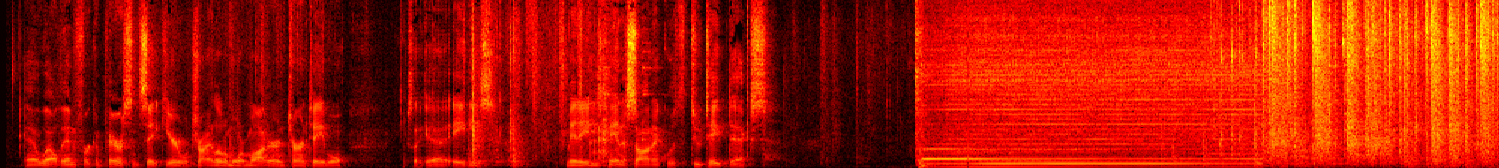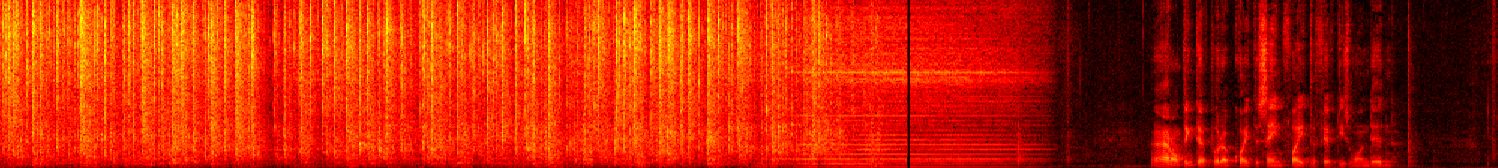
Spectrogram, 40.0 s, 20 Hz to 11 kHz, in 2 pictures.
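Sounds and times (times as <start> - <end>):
compactor motor humming: 12.2 - 34.1
stereo cracking and crunching: 13.4 - 34.1.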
